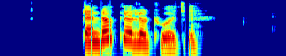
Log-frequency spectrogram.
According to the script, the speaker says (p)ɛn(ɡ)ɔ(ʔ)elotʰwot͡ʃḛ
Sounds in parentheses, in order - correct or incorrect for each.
incorrect: k, incorrect: d, incorrect: k

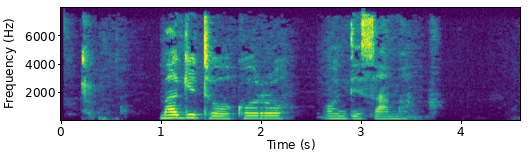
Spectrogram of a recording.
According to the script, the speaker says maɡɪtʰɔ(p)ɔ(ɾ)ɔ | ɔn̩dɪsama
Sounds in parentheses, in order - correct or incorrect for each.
incorrect: k, correct

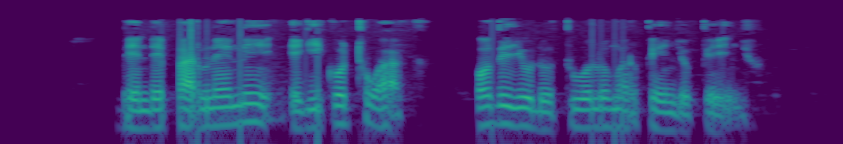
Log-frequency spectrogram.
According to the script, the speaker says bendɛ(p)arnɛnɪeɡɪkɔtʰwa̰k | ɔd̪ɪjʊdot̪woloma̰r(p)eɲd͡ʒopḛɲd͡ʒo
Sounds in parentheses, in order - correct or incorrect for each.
correct, correct

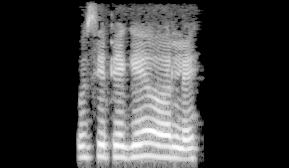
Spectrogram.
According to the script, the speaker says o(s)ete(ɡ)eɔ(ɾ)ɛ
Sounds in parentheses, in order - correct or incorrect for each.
correct, correct, incorrect: l

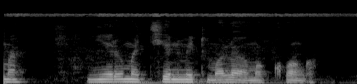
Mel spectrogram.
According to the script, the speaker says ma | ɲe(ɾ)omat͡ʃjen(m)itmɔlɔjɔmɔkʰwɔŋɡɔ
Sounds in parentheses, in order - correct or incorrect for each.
correct, correct

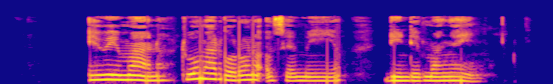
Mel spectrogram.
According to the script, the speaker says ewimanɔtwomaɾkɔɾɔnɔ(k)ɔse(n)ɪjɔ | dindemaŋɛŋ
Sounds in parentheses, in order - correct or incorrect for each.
incorrect: ʔ, incorrect: m

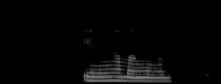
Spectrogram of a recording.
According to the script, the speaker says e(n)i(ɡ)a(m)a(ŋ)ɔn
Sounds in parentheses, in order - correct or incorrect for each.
correct, incorrect: ŋ, correct, correct

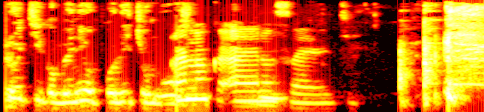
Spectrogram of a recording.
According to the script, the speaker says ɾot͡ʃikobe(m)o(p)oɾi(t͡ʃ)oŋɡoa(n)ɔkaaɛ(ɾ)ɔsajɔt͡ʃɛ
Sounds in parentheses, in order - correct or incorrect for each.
incorrect: ɲ, correct, correct, correct, correct

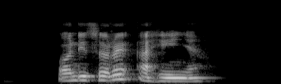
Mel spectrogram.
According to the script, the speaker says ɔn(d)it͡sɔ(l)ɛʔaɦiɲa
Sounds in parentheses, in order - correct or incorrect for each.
correct, incorrect: ɾ

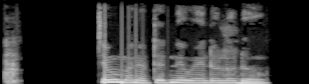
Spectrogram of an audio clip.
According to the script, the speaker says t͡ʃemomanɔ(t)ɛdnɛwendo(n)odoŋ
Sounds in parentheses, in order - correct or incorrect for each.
correct, correct

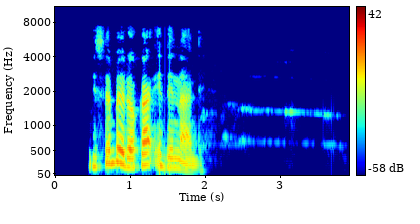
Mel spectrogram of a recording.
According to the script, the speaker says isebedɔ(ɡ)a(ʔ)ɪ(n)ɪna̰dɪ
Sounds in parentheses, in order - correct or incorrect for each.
incorrect: k, correct, incorrect: d

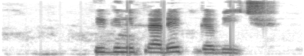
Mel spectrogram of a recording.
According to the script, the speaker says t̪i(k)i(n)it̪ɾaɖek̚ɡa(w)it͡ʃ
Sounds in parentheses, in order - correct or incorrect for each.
incorrect: ɡ, correct, incorrect: b

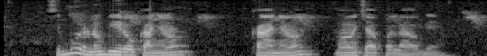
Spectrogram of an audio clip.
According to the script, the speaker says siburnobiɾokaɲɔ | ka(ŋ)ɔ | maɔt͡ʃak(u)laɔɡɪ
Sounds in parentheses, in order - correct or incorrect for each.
incorrect: ɲ, incorrect: ɔ

